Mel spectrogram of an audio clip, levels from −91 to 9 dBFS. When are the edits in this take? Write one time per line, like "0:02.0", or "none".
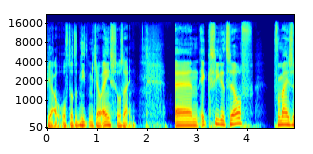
none

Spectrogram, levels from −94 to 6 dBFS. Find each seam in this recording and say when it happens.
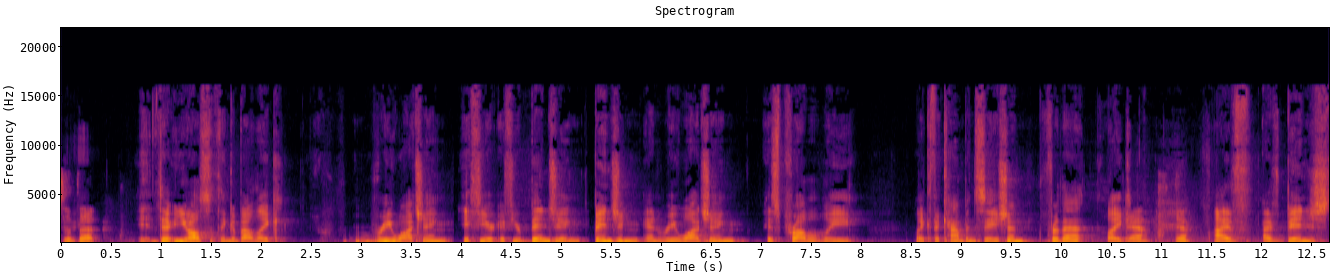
0:03.9
0:05.3

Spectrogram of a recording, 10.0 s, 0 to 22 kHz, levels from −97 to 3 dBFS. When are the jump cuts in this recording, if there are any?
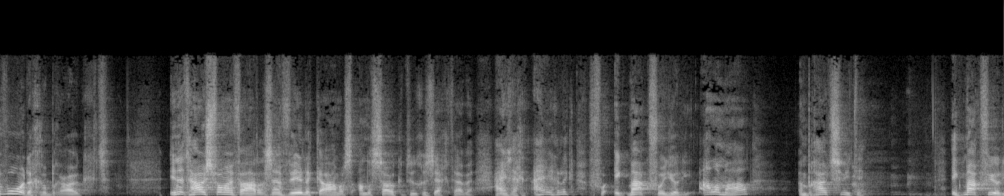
none

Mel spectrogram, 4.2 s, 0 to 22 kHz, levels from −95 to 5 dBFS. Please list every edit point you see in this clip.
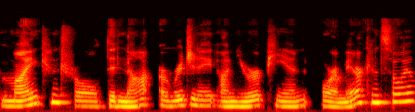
none

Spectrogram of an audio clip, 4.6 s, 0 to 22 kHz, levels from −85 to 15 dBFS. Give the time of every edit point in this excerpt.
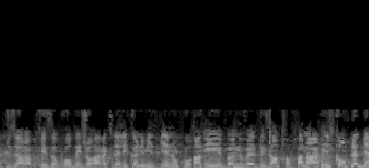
0:01.0
0:01.4
0:01.9
0:02.5
0:03.2

